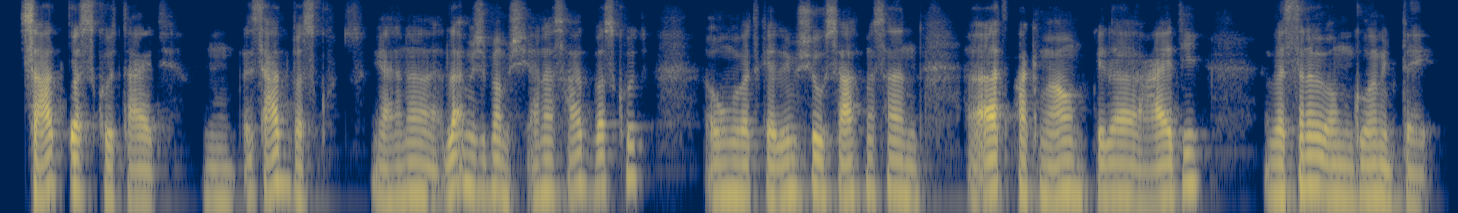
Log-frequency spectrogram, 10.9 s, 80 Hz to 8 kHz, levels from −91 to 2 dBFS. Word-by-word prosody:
ساعات 145 +2 +5
باسكت 120 -5 +1
عادي، 105 0 -2 0.3
امم، 105 -1 -8
ساعات 150 +1 +2
باسكت. 110 - -7
يعني 105 0 -4
أنا 115 -3 -2
لأ 140 +2 +4
مش 130 -2 -2
بامشي، 125 -4 -3
أنا 130 +1 -1
ساعات 130 +3 -3
باسكت 140 +6 -3 0.4
أو 115 +1 -1
ما 120 0 0
باتكلمش، 120 +2 -1
وساعات 120 -2 +2
مثلًا 125 -3 -2 0.4
أ 130 - +7
أضحك 130 -1 +2
معاهم 120 +1 +1
كده 120 -1 0
عادي، 115 +8 +1 0.4
بس 120 +2 +1
أنا 140 - +5
بابقى 125 -4 +3
من 115 -1 -2
جوايا 115 +1 0
متضايق 100 -3 -5
120 Hz, 165 wpm, -25 LUFS, 115-130 Hz, 0.4 s, أ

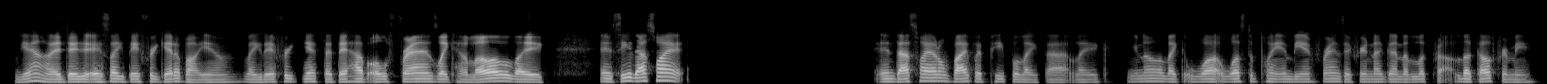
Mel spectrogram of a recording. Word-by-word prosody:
Yeah, 130 +3 0
they 120 +1 +3
they 125 0 +3
it's 125 - -5
like 135 -2 +2
they 125 +2 +1
forget 125 -1 0
about 115 -5 0
you. 115 +1 -6
Like, 115 -1 -4
they 120 +1 +1
forget 130 0 -3
that 120 -1 -2
they 125 - +4
have 130 0 +1
old 125 0 0
friends 130 +1 +3
like, 120 -3 +1
"Hello?" 125 +6 +5
Like 115 -3 +2 0.5
and 135 -1 -1
see 155 +3 +1
that's 165 +2 +3
why 180 -2 +5 1.9
and 130 0 -3
that's 135 +5 +4
why 155 -1 +4
I - - +4
don't 150 -3 -1
vibe 135 +1 +3
with 130 -2 -3
people 125 -2 -6
like 110 -1 -7
that. 110 0 -7
Like, 115 0 -11 0.2
you 130 - -11
know, 140 +1 -3
like, 125 -2 -4
what 125 +1 -1
what's 130 +1 -1
the 140 - -9
point 130 0 -5
in 125 0 -5
being 120 -1 -4
friends 130 +1 -5
if 115 -2 -6
you're 125 - -3
not 120 0 -5
gonna 120 -1 -3
look 120 +1 -6
f - - -6
look 130 0 -1
out 140 +1 +1
for 120 - -5
me? 115 +1 -9
125 Hz, 215 wpm, -23 LUFS, 120-135 Hz, 1.9 s, Hello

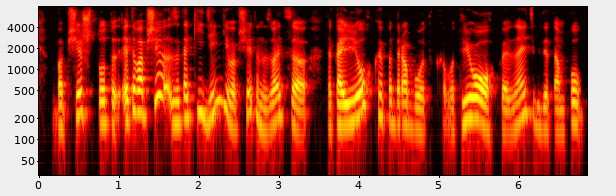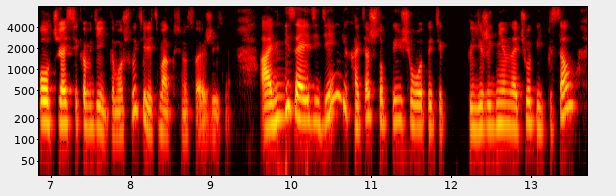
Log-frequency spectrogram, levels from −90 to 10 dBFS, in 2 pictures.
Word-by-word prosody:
Вообще 185 +9 +2
что-то 230 -8 -1
это 450 - +4
вообще 250 - +5
за 175 0 -1
такие 205 +3 -1
деньги, 295 - -2
вообще 235 - -1
это 210 - -5
называется 175 +8 +1 0.2
такая 160 +1 +5
легкая 210 +5 +5
подработка. 165 -6 -2
Вот 135 +4 -10
легкая, 180 -9 +5
знаете, 200 - -3
где 145 -1 -4
там 135 -1 -4
пол 170 +2 -1
полчасика 170 -2 +1
в 155 - -9
день 155 -6 -6
ты 125 - -12
можешь 130 - -9
выделить 205 - -7
максимум 125 -2 -8
своей 120 - -8
жизни. - - -16 0.3
А 150 - +3
они 200 - 0
за 255 -9 0
эти 190 -2 +1
деньги 320 - -4
хотят, 155 +4 -6
чтоб 180 -5 -9
ты 185 - -9
еще 185 -2 -9
вот 155 0 -4
эти 155 0 -11 0.2
к 145 - -8
ежедневные 155 +1 -5
отчеты 155 +1 -8
и - - -15
писал, 275 - -3
175 Hz, 195 wpm, -24 LUFS, 155-210 Hz, 0.3 s, вообще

